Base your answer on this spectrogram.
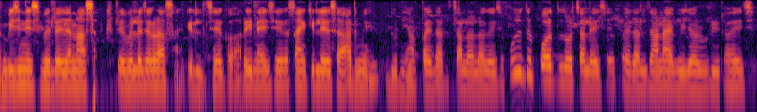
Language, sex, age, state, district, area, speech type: Maithili, female, 45-60, Bihar, Madhepura, rural, spontaneous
